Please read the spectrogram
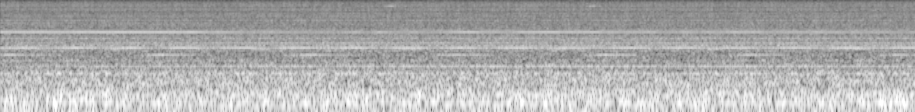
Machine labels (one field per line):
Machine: pump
